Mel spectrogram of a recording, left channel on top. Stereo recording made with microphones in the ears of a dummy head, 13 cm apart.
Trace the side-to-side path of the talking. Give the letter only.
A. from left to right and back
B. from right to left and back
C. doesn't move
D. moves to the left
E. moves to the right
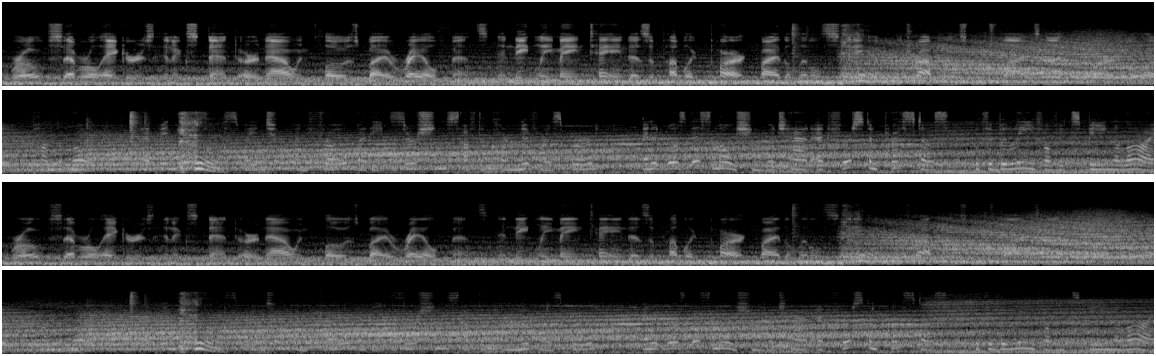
C.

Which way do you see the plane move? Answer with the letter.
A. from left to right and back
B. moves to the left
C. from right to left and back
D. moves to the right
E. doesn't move
D.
